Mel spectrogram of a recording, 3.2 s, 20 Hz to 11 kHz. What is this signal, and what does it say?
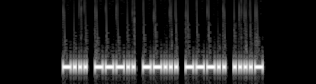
Morse code, heard as a keyed tone, about 44 wpm, 700 Hz. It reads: B8784
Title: Code Groups - 5 Letter:Numbers - 45wpm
